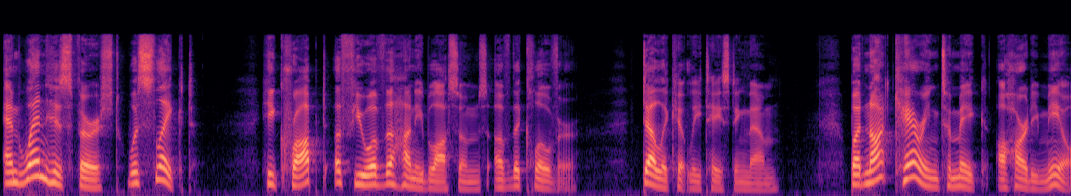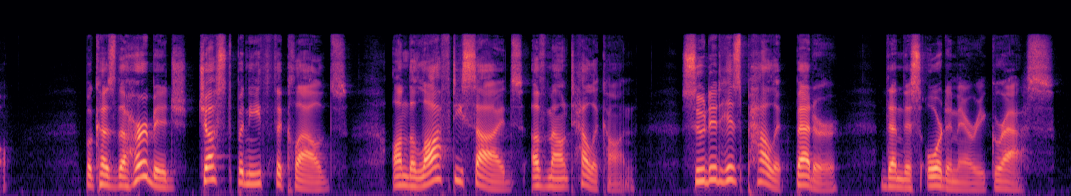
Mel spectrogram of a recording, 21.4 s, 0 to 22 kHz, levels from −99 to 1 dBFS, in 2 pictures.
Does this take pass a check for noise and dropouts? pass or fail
pass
